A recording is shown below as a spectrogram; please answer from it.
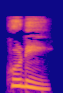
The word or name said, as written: ಘುಟಿ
